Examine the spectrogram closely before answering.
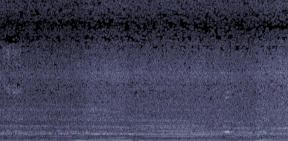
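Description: Dump truck's diesel engine running under load as its hydraulics raise the tipper bed, a steady whine over the low engine rumble. The engine note swells for about a second, starting a second and a half in.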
